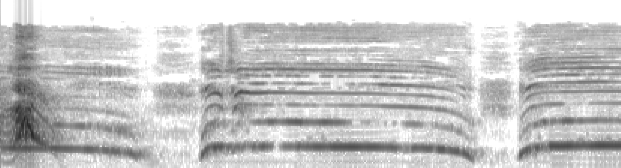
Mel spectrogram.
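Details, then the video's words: Chihuahuas howling, a sharp yelp opening into a long, even howl that sags at its end, then another sustained howl beginning after a short pause. "Chihuahua dogs barking and hauling"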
